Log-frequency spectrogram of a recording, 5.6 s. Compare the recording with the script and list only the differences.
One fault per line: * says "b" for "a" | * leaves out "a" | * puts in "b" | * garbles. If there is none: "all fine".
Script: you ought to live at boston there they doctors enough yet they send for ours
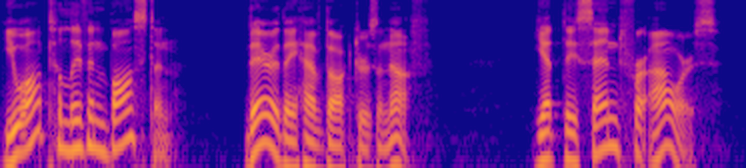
* says "in" for "at"
* puts in "have"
